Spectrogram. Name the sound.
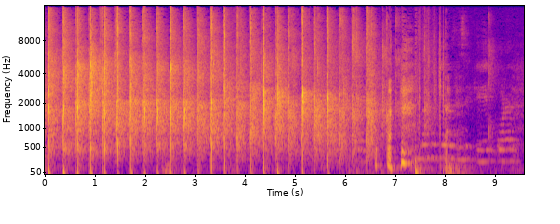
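audience applauding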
